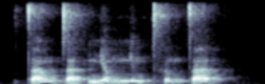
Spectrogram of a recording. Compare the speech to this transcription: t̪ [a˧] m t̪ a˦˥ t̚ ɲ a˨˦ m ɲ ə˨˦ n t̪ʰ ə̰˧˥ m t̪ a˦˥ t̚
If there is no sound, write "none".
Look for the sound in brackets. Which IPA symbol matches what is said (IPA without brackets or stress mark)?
a˧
